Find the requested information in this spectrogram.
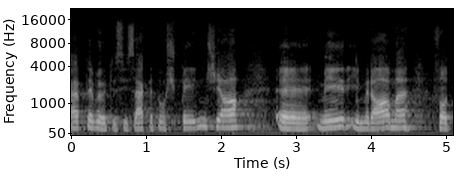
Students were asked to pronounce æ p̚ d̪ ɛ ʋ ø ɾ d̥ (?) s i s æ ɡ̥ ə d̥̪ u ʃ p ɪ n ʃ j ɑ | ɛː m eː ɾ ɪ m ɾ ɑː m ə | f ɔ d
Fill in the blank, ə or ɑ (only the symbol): ə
